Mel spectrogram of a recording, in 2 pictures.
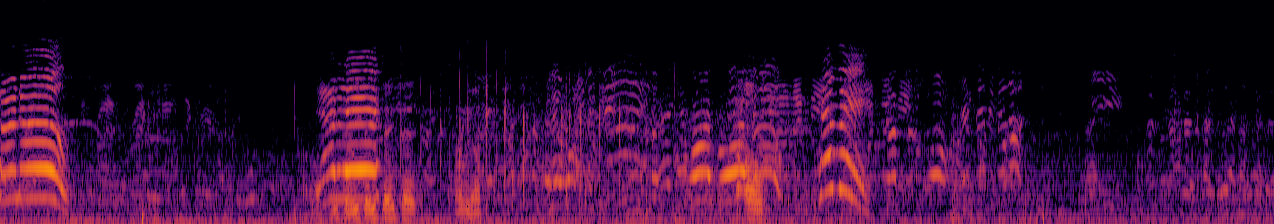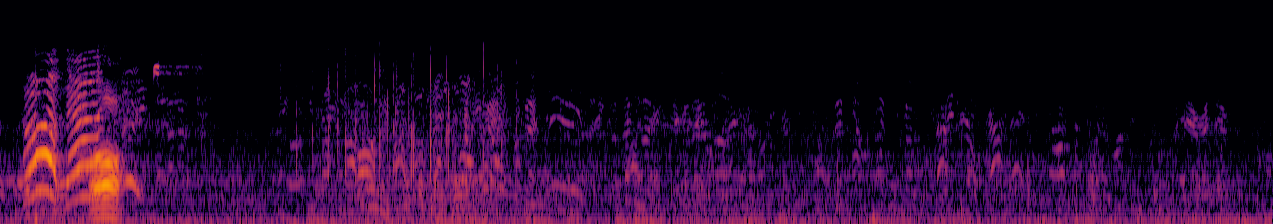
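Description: Several short, loud shouts from people on and around a soccer field, each call bending up and down in pitch. The loudest come at the very start, about four seconds in and about seventeen seconds in, with quieter voices and chatter between them. The last several seconds are quieter.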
